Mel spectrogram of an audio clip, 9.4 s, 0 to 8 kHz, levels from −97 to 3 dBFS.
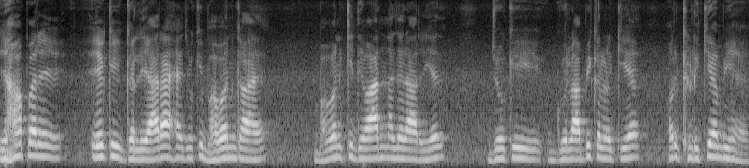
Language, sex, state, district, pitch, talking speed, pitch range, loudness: Hindi, male, Chhattisgarh, Bastar, 180 Hz, 175 wpm, 165-195 Hz, -16 LUFS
